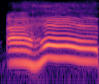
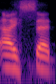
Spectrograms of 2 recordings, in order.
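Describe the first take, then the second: First: The s sound at the start is dropped. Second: The s sound at the start is pronounced. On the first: "they say I had hello" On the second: "they don't say I said"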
